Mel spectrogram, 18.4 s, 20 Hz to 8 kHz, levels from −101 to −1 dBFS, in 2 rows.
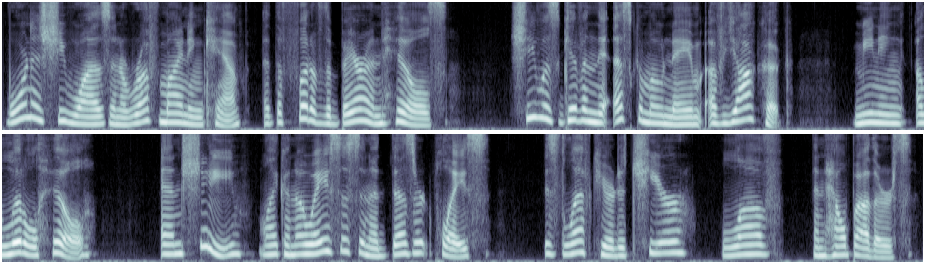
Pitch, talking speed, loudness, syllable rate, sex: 210 Hz, 150 wpm, -17 LUFS, 4.1 syllables/s, female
